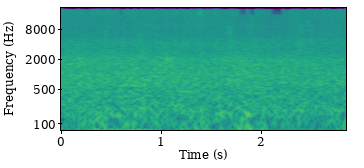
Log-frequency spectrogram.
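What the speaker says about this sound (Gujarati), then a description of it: "પવનની સાથે વરસાદ ફૂલ એકદમ ધોધમાર વરસાદ આવવા લાગી ગયો" A heavy downpour driven by wind lashes a village farmyard, a dense, continuous roar of rain hitting surfaces with no pauses and no talking.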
